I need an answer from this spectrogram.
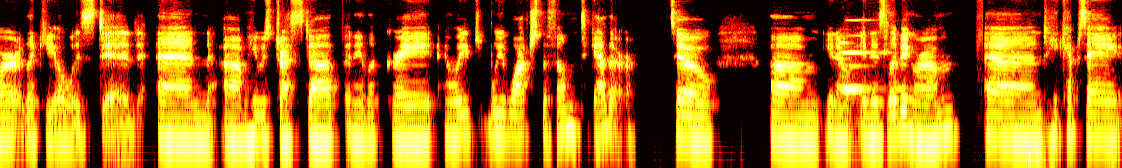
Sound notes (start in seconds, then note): none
